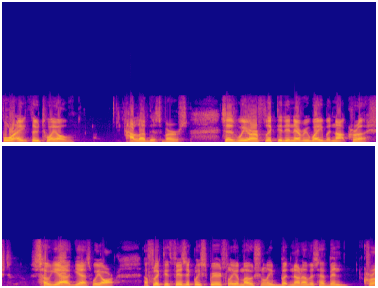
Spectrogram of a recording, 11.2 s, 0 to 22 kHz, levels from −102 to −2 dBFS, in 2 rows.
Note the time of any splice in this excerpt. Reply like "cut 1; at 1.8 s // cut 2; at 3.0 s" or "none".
none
